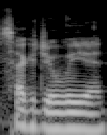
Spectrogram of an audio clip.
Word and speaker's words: Sacagawea: Sacagawea.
